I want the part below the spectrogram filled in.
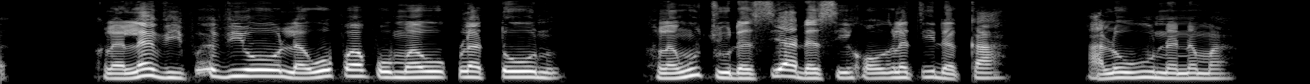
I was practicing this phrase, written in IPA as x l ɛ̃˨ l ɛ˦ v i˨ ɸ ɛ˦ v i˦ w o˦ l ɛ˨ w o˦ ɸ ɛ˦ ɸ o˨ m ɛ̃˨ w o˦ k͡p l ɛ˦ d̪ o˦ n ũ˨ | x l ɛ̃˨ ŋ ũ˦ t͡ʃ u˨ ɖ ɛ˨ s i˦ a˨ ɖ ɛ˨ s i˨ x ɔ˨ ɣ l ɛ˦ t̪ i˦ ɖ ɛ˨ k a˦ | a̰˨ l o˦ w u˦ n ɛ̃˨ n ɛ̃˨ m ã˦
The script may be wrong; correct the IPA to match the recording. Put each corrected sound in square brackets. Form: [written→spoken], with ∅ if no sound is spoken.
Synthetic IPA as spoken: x l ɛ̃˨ l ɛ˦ v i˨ ɸ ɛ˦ v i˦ w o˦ l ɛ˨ w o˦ ɸ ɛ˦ ɸ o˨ m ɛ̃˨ w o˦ k͡p l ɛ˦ [d̪→t̪] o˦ n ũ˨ | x l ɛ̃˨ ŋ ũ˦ t͡ʃ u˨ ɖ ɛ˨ s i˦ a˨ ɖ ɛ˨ s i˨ x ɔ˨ ɣ l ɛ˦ t̪ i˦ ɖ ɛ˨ k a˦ | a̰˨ l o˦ w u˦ n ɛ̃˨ n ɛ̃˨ m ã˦

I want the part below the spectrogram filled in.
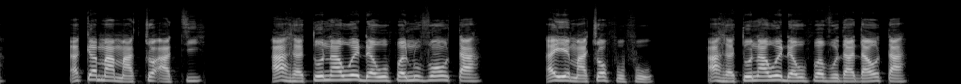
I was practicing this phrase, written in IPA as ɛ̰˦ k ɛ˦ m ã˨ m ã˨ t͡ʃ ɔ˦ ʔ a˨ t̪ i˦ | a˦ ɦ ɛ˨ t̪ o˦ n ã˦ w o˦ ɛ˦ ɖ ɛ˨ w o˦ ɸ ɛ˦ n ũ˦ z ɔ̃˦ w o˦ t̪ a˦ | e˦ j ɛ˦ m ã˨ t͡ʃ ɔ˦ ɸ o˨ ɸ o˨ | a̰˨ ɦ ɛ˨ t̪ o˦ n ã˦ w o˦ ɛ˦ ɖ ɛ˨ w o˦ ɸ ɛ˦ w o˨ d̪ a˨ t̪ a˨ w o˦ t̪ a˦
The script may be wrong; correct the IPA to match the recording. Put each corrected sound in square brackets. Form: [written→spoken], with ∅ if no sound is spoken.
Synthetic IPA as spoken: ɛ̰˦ k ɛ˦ m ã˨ m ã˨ t͡ʃ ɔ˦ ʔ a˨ t̪ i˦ | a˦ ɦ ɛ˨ t̪ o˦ n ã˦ w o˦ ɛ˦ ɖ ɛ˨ w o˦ ɸ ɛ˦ n ũ˦ [z→v] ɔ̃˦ w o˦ t̪ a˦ | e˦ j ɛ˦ m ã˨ t͡ʃ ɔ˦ ɸ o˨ ɸ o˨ | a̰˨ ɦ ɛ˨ t̪ o˦ n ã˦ w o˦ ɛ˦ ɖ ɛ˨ w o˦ ɸ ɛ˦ [w→v] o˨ d̪ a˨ [t̪→d̪] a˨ w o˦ t̪ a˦

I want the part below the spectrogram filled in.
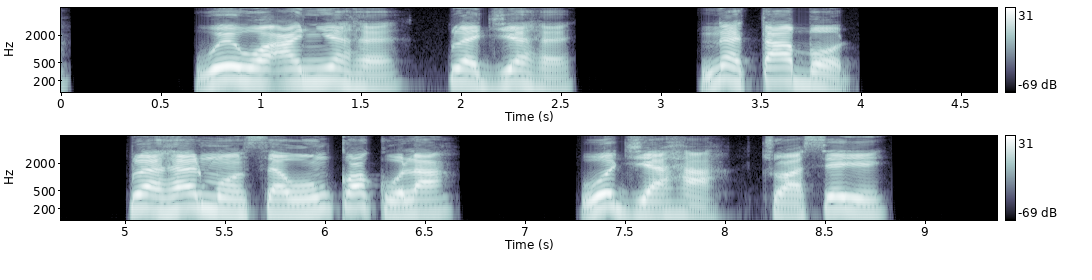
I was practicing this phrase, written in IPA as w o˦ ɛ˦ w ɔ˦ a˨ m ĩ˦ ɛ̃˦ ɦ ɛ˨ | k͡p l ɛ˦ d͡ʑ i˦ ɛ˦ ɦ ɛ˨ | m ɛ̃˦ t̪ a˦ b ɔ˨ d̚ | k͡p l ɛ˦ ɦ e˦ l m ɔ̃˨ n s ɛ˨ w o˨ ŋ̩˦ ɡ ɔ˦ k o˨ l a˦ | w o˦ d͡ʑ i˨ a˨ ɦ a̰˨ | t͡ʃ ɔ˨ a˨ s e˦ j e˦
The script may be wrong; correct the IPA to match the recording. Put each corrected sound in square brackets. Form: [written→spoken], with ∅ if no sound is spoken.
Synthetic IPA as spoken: w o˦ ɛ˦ w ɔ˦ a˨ [m→ɲ] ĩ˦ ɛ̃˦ ɦ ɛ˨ | k͡p l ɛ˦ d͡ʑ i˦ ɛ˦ ɦ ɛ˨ | [m→n] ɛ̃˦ t̪ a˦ b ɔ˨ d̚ | k͡p l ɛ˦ ɦ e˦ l m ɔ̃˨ n s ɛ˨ w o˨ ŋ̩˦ [ɡ→k] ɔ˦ k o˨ l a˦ | w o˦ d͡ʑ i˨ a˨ ɦ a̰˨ | t͡ʃ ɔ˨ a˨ s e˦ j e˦

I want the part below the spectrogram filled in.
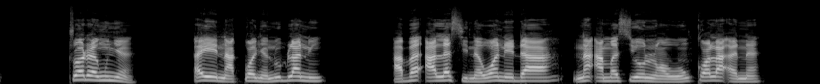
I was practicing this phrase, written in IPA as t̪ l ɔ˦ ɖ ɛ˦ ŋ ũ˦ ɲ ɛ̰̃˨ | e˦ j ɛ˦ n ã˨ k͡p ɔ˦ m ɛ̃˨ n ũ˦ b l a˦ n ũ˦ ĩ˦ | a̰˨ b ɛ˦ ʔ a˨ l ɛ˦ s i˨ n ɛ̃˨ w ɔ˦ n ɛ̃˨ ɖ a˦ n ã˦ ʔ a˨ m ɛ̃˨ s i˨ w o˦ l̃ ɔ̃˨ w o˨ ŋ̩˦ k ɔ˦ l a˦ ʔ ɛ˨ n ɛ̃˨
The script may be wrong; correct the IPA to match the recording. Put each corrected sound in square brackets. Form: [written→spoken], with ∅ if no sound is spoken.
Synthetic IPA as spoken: t̪ [l→ɾ] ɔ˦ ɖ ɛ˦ ŋ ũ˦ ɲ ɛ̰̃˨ | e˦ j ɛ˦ n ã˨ k͡p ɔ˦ [m→ɲ] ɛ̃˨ n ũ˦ b l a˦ n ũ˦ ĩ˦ | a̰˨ b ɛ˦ ʔ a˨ l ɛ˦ s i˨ n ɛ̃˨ w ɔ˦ n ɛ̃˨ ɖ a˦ n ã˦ ʔ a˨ m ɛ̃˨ s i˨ w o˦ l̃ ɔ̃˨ w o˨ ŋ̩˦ k ɔ˦ l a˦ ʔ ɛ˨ n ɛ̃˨

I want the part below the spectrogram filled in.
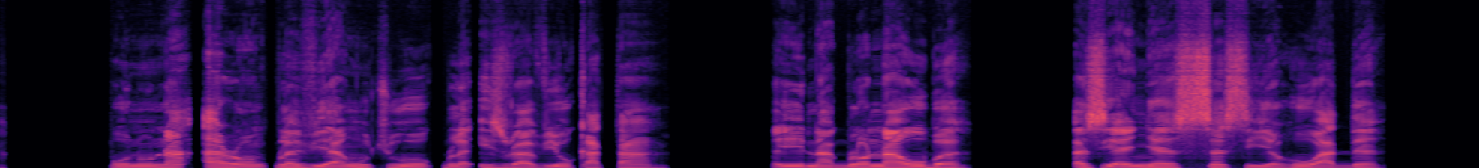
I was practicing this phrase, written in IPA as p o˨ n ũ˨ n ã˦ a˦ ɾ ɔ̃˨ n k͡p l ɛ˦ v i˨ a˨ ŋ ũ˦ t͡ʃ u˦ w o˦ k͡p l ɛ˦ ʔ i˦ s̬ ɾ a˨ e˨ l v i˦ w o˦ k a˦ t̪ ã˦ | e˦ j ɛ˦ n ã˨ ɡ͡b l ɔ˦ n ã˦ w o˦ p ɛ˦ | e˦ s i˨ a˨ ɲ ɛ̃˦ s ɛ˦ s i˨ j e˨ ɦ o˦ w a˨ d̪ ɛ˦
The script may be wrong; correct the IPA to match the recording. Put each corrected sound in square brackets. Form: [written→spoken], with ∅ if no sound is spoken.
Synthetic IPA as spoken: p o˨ n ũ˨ n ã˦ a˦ ɾ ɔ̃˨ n k͡p l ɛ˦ v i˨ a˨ ŋ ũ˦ t͡ʃ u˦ w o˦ k͡p l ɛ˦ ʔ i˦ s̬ ɾ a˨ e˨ l v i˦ w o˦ k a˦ t̪ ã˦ | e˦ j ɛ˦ n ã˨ ɡ͡b l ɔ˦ n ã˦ w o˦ [p→b] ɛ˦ | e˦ s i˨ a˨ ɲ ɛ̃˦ s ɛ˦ s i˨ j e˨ ɦ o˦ w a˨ d̪ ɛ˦

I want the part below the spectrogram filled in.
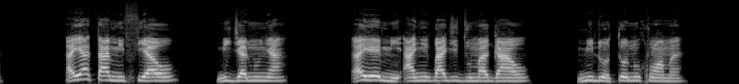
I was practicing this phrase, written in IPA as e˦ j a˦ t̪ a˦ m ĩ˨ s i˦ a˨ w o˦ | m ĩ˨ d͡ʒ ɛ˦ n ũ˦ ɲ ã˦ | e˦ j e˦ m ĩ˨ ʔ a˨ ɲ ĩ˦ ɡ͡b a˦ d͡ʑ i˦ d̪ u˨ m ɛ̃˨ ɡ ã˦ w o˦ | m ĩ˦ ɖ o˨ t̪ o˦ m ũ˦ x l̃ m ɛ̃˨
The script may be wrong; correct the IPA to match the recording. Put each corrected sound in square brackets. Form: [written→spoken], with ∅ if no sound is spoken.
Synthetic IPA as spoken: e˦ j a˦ t̪ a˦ m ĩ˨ [s→f] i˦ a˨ w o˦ | m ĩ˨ d͡ʒ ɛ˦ n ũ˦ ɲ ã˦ | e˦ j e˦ m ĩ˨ ʔ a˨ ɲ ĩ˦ ɡ͡b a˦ d͡ʑ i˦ d̪ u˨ m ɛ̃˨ ɡ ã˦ w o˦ | m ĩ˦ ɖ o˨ t̪ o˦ [m→n] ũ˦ x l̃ m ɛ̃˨

